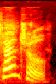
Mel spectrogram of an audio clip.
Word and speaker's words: Tangel: Pretty good, and I want to be sure I'm pronouncing the name correct, because is it Tangel? Yes. Tangel. Yeah. Tangel. Yay, I got it right.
